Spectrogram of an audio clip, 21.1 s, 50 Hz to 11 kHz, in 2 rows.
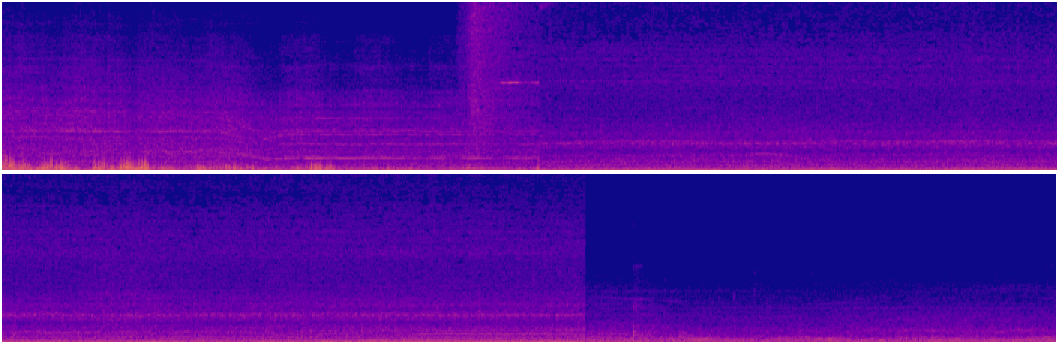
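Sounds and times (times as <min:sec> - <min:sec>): large vehicle engine rumbling: 0:00.0 - 0:16.5.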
